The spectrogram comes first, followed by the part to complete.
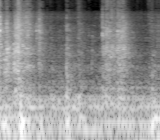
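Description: Plastic bag crinkling, with a click and a few soft knocks, as an empty frozen-pea bag is handled and dropped into a plastic trash bin. The rustling comes in two patches, the second near the end.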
